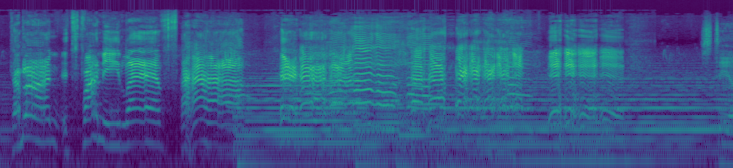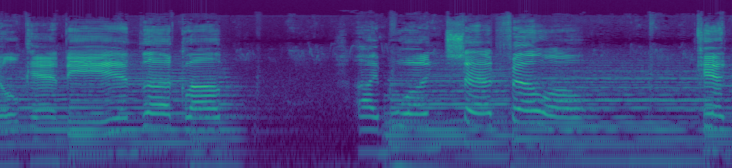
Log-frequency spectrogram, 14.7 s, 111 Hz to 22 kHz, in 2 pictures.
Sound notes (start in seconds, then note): 1.7 laughs; 3.2 birds laugh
